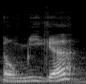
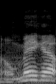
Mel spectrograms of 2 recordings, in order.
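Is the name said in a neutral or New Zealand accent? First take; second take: New Zealand; neutral. First: The name is said in a New Zealand accent. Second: The name is said in the speaker's usual accent.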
